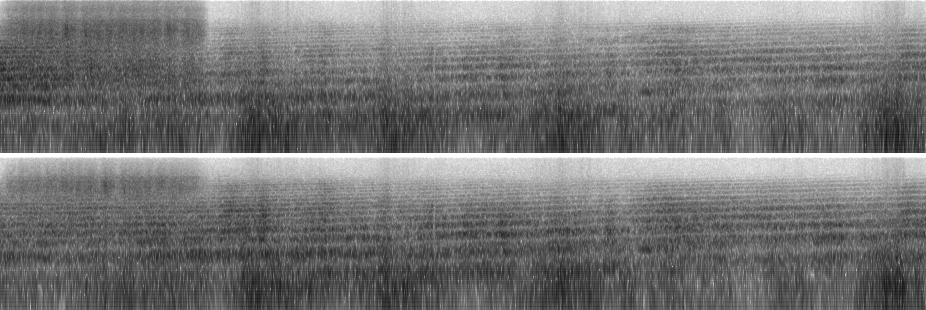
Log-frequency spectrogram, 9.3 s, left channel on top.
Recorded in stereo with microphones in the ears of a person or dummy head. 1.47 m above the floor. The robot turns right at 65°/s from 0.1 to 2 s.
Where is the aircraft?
40° left (ahead or behind); by 9.3 s 25° right (ahead or behind).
